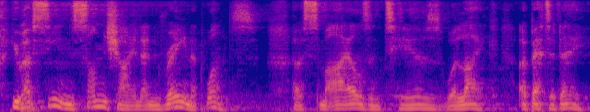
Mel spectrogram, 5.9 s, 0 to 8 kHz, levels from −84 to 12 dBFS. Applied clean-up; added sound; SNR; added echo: none; none; none; reverberation time 1.4 s.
